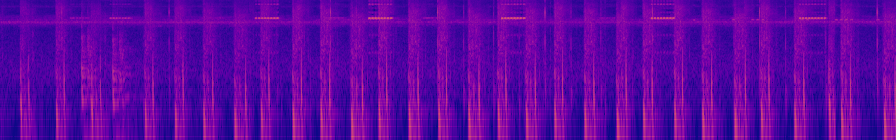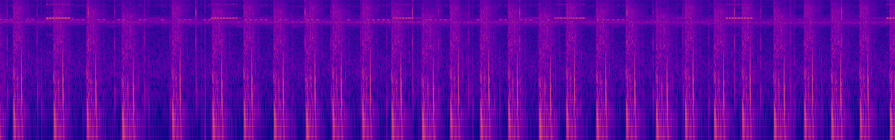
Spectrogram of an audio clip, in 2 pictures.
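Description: Quick footsteps thud on grass.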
